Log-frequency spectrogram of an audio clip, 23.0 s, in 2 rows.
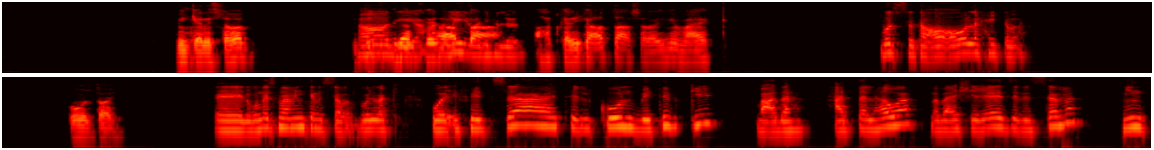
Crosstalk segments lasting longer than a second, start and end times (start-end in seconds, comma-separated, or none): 3.5-5.0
